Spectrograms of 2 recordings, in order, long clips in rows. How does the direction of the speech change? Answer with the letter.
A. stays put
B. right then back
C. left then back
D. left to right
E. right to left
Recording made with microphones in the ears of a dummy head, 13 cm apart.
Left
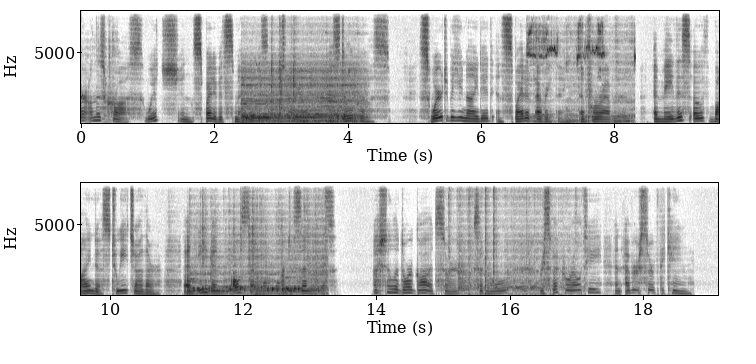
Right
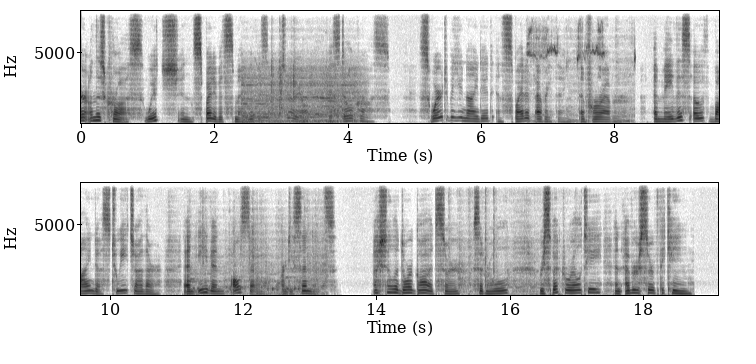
C.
